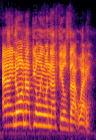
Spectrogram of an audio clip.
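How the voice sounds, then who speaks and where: A woman with a high, very sharp, forceful voice talks casually to her viewers. She is emphatic and opinionated, repeating phrases, and the sound is dry with no room around it. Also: big pitch swings, racing, dry recording. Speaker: Twitch streamer.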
